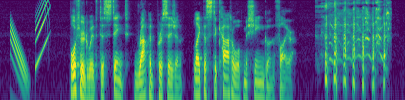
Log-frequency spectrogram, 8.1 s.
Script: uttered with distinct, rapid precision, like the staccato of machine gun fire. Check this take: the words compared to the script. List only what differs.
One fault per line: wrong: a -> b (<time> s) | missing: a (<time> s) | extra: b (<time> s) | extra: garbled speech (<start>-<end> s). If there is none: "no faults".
no faults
